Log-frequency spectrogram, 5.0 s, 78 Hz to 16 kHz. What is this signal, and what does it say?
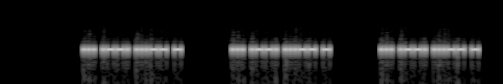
Morse code, heard as a keyed tone, about 52 wpm, 700 Hz. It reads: SP3T SP3T SP3T
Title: DXCC-100 Call Signs - 4 Characters - Repeated 3x - 50wpm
